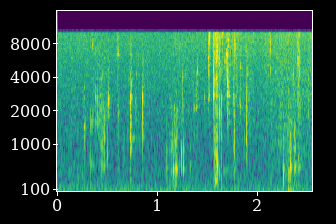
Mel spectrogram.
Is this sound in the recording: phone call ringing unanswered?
no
